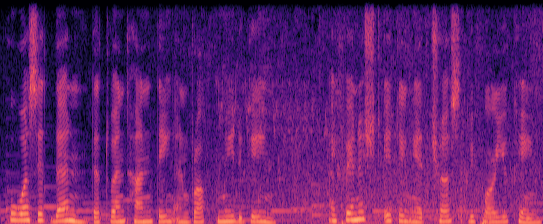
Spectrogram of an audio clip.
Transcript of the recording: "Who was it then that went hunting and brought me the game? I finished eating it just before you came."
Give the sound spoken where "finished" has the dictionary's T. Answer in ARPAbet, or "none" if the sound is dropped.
T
